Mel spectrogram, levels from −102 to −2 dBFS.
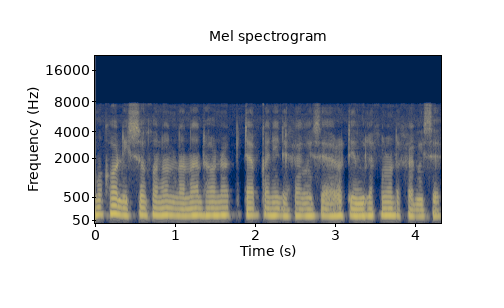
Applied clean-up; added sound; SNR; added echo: neural mask model Resemble Enhance denoiser.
